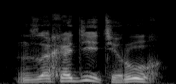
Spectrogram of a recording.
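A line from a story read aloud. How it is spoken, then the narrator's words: Tired voice behind door. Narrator (Russian): устало произнес из-за приоткрытой двери мастер Умдобр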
